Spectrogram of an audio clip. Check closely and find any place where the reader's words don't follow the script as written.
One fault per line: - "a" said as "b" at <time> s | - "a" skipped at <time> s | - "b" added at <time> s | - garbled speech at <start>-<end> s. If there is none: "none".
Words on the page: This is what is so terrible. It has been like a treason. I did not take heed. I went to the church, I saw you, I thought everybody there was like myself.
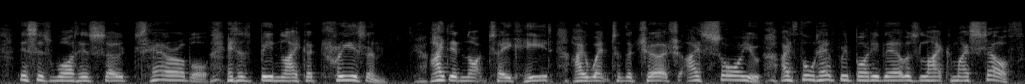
none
